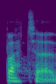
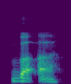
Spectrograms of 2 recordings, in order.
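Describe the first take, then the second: First: The 't' in the middle is pronounced. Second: The 't' in the middle is dropped. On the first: "instead of" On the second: "they say"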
